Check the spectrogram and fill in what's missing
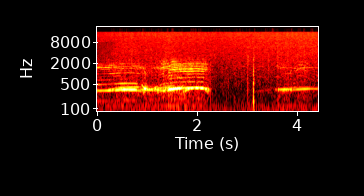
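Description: Beef cattle in market stockyard pens where meat packing buyers choose animals, giving a long, loud, near moo that is followed by a pause, a sharp knock and a second, softer moo.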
